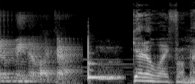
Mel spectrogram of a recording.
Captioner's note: bonk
